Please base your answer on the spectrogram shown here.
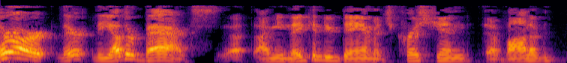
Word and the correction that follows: Ivanovic: Christian Ivanovic is a really, really good running back as well.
